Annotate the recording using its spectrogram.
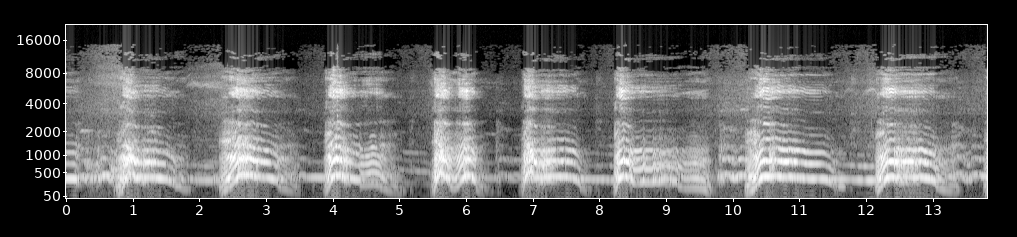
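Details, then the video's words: Pet basset hound Munson joins in while recordings of howling basset hounds play: a long run of about eight mournful howls, each rising sharply then sliding down, packed closely with brief dips between them. "Munson our basset hound howling"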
